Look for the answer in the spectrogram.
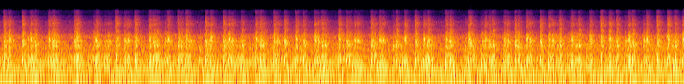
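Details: Jawa motorcycle two-stroke engine started after repair, with a fast, steady, crisp beat holding an even rhythm throughout; normal running.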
